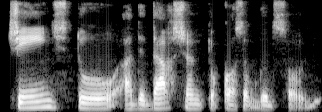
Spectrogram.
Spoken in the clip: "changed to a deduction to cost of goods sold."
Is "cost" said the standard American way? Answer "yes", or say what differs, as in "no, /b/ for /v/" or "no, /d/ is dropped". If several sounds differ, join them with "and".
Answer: no, /t/ is dropped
